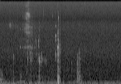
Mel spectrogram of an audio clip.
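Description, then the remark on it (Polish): A single loud swallow of saliva, a quick wet gulp in an otherwise quiet moment, with faint mouth clicks around it and no talking. “to jest niestety, mm, aż po prostu przełknęłam ślinę tak głośno, y, chyba jest stresik przed tym tematem”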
